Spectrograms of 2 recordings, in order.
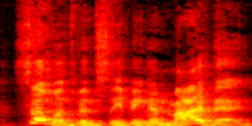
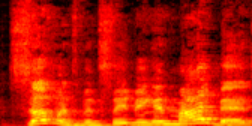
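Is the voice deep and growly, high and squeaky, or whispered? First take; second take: deep growly; high squeaky. First: It is growled in a deep voice. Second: It is squeaked in a high voice.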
